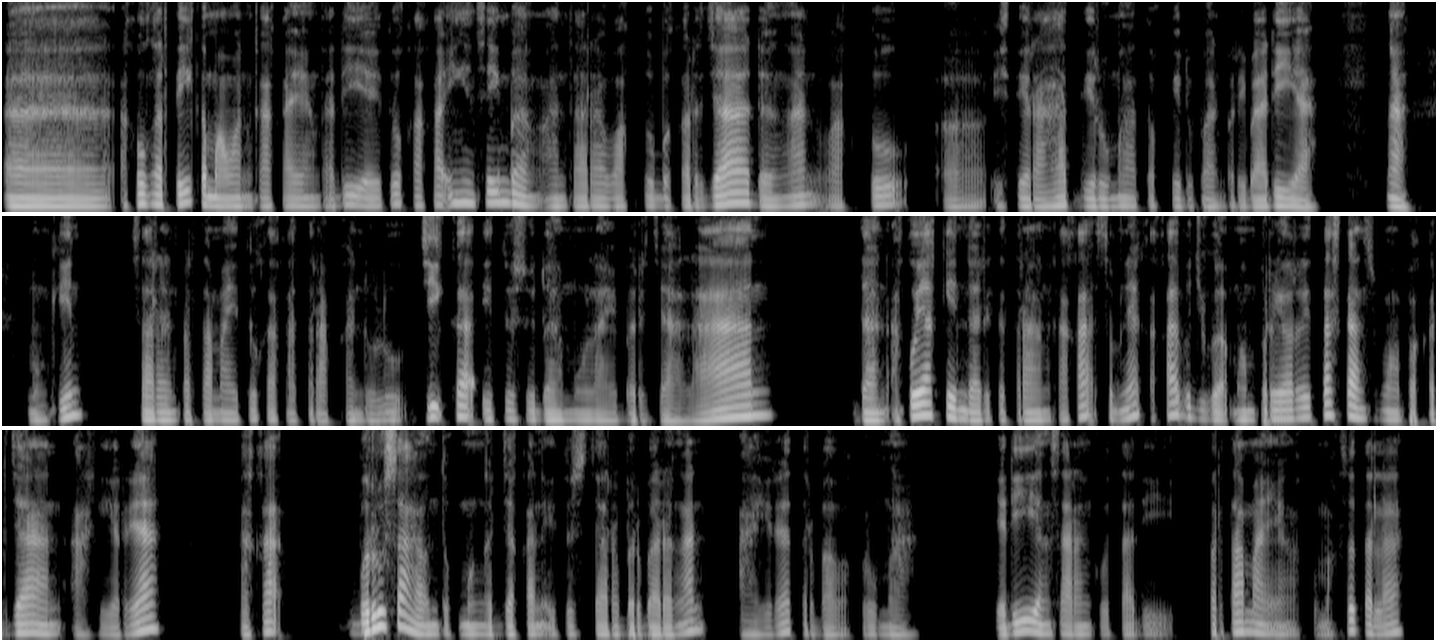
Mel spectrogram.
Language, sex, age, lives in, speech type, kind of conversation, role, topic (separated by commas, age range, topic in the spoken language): Indonesian, male, 35-39, Indonesia, conversation, advice, advisor, Bagaimana cara menetapkan batas yang sehat antara pekerjaan dan kehidupan pribadi?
